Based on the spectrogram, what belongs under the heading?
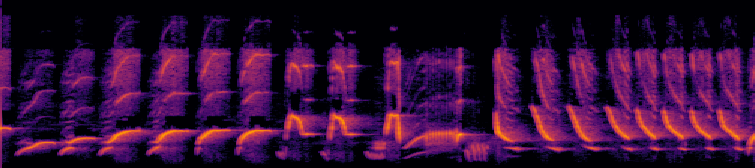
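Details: Prolific local canary singing a varied training song: series of upward-sweeping whistled notes repeated about three per second, a few richer warbled phrases, then fast downward-slurred notes over a low steady buzz.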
